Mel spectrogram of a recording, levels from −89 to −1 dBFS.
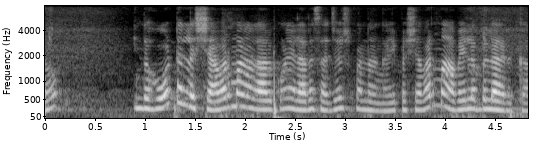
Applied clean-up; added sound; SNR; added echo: none; Breathing; 20 dB; reverberation time 2.0 s.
